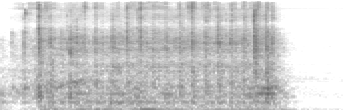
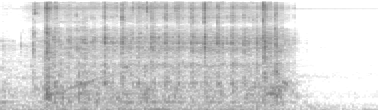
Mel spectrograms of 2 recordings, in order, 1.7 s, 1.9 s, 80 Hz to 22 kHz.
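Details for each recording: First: 1984 Sanyo VCR 3 Beta VCR on eject; short whirring run of about a second and a half stopping abruptly, tape unspools weakly as transport returns; owner suspects a worn idler and plans to gum it up or add an O-ring. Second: 1984 Sanyo Beta VCR (Model VCR 3) during repair testing: brief busy mechanical whir and gear clatter for over a second, stopping cleanly; cassette loading works, though play, fast forward and rewind still only click.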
